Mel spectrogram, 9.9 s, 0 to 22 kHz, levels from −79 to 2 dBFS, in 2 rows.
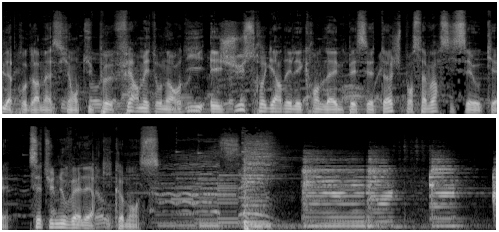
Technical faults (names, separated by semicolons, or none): none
